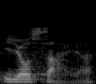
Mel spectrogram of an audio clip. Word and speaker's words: Josiah: I learned this over the years, that the J in Hebrew is sounded like a Y. And so you pronounce it almost like J in Spanish is H, right? In Hebrew, the J is like a Y. Like Josiah, we would say in English, is Yosiah. And so tonight, what we're going to do, shall we do it together?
